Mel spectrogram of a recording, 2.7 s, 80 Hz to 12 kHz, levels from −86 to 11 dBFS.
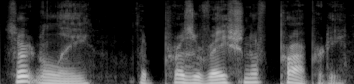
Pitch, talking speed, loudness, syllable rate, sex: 125 Hz, 115 wpm, -17 LUFS, 5.8 syllables/s, male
